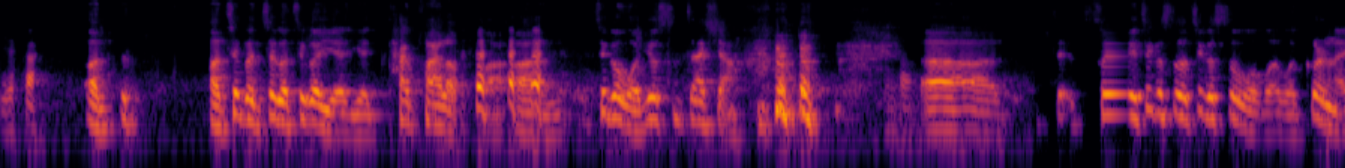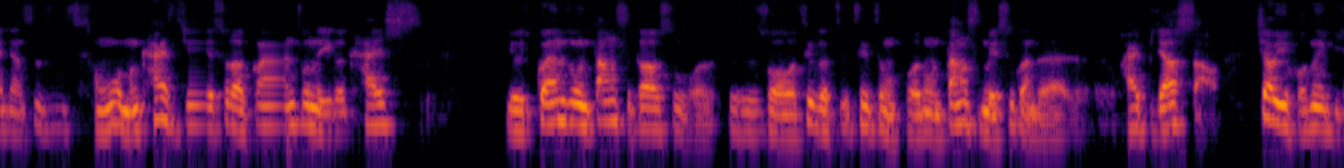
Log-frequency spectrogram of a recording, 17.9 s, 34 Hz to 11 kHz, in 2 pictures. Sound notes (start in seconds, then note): 2.7 both laugh; 2.7 laughs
